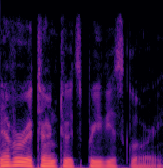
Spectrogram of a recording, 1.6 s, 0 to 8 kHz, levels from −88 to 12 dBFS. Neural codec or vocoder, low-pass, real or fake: none; 7.2 kHz; real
